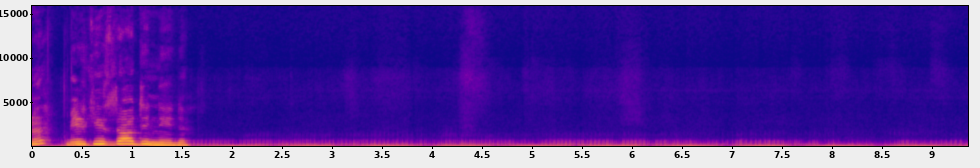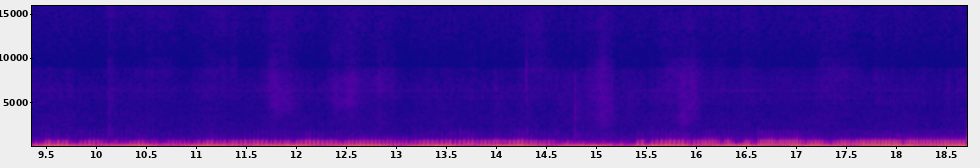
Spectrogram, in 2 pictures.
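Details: Domestic cat purring: a steady, low, pulsing rumble that rises and falls about twice a second for most of the recording, after a short loud burst of voice or music at the start.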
